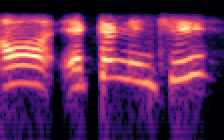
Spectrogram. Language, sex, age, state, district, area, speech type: Telugu, other, 30-45, Andhra Pradesh, Chittoor, rural, conversation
